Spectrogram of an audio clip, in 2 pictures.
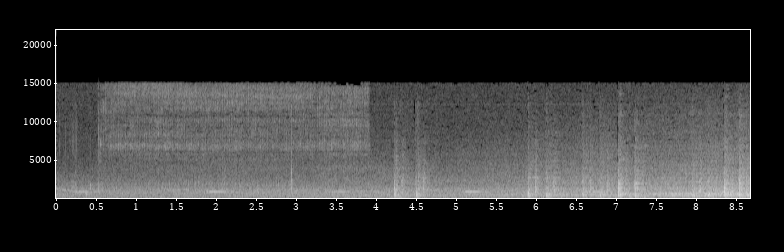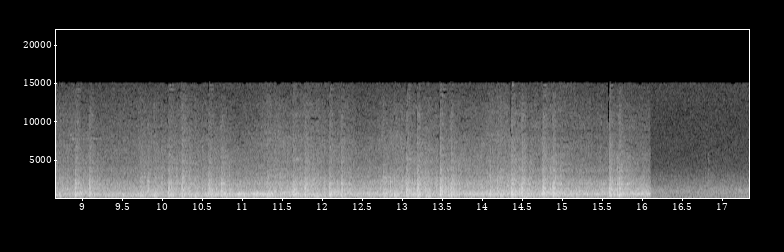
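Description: Kintetsu limited express electric train running past on the near platform track, its wheels clattering over the rail joints with a low motor tone underneath. The sound builds over several seconds and cuts off suddenly near the end. A short beep repeats about every second and a half.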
